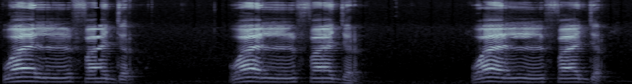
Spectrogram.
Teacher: Disebabkan kita hendak waqaf, ra ni huruf terakhir kita kena matikan.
